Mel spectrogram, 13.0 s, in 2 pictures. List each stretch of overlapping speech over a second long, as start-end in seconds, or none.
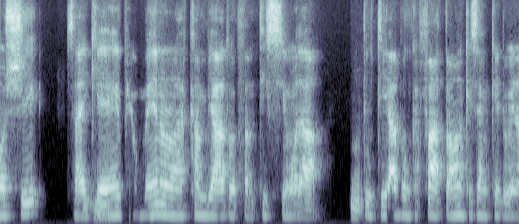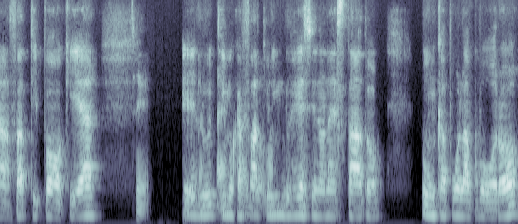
8.8-10.0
